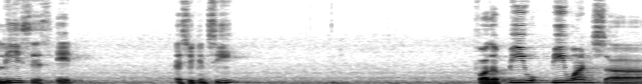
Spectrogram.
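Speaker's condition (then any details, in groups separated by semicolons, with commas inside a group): No condition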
